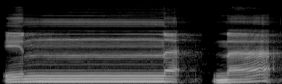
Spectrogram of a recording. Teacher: Setiap ada tasydid dibaca inna, tidak dibaca inna, harus ada dengung, berarti ada dengung, ada suara ke hidung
